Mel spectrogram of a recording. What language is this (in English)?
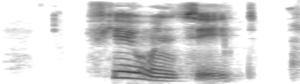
Kabyle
